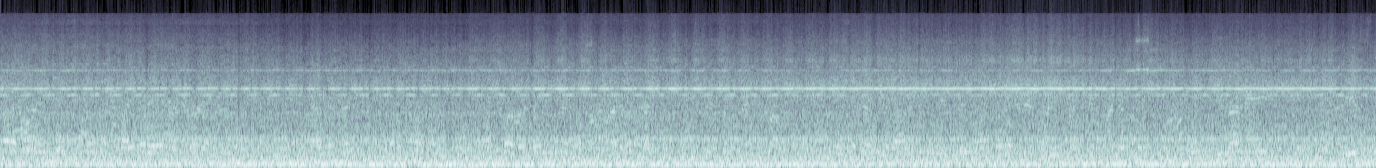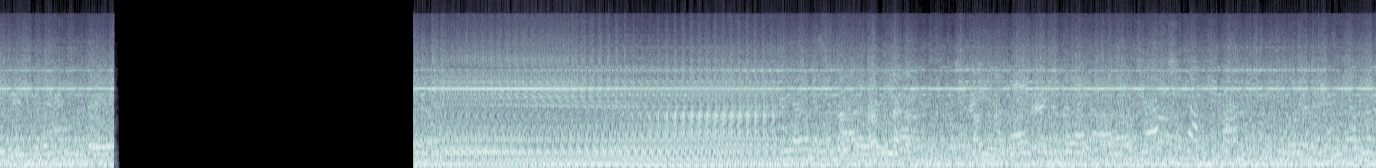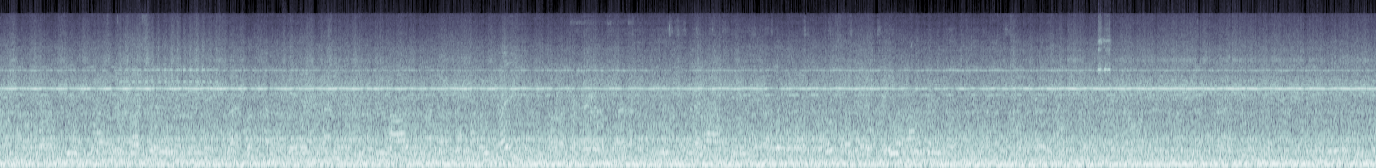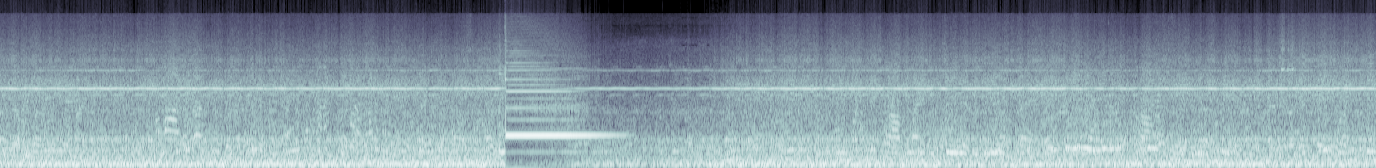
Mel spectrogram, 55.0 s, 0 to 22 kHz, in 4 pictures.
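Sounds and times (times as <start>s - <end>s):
diesel locomotive engine drone: 0.0s - 14.9s, 17.9s - 55.0s
high whine: 0.0s - 14.9s, 17.9s - 55.0s
people's voices: 0.0s - 14.9s, 17.9s - 55.0s.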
